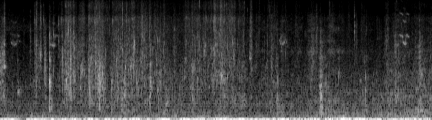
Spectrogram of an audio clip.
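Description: Water splashing and dripping as a dip net scoops live baitfish out of a boat's livewell, with irregular small splashes over a steady low rumble.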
